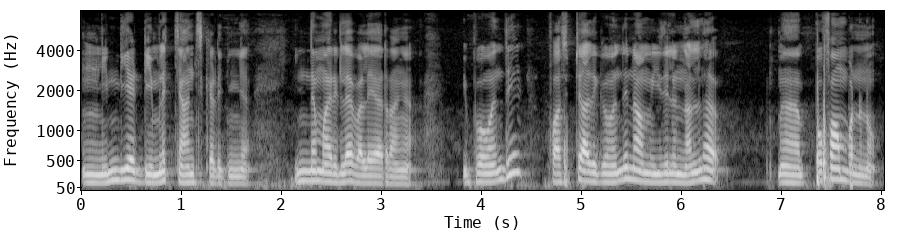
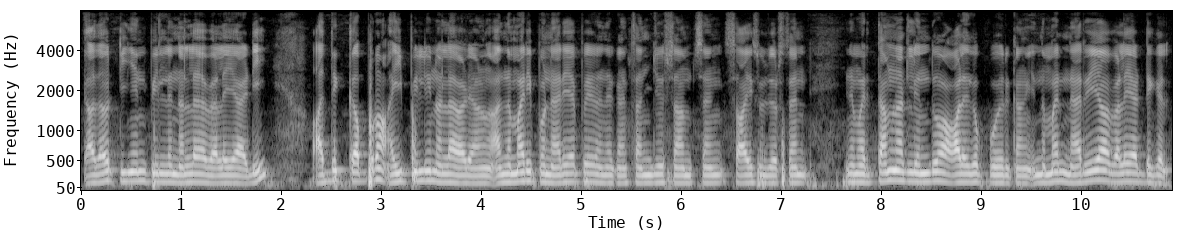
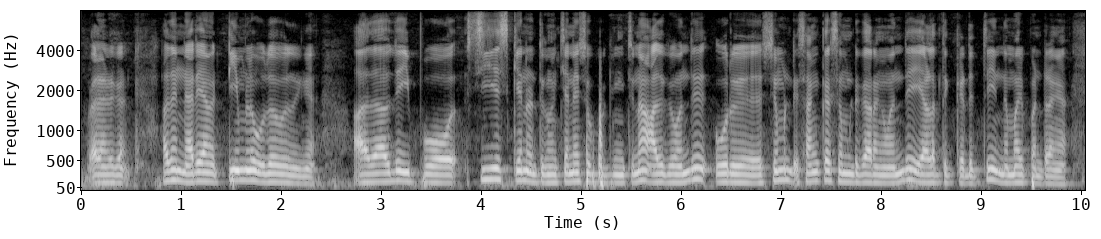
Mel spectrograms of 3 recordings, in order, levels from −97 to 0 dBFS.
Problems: none marked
